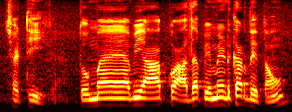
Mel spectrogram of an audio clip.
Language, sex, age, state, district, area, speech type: Urdu, male, 30-45, Maharashtra, Nashik, urban, spontaneous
